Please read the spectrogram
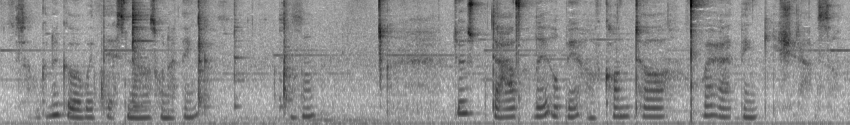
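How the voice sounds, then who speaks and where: Whispering and soft-spoken, a woman talks at a moderate pace with long, frequent pauses over noticeable background noise. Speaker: makeup roleplay host. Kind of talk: soft-spoken makeup roleplay talk to the viewer. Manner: soft, close ASMR whisper. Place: home room. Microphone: phone near.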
